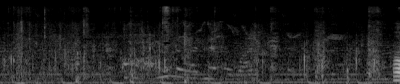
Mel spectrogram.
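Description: Footsteps on a gravel trail, with irregular light crunches, under faint voices of people talking.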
